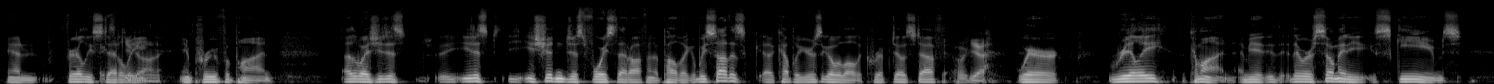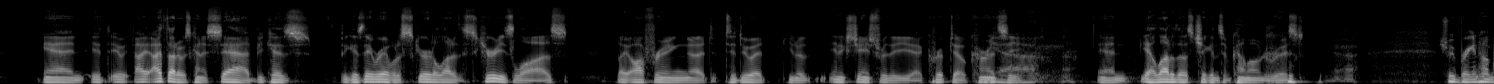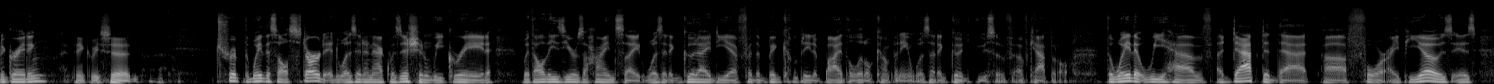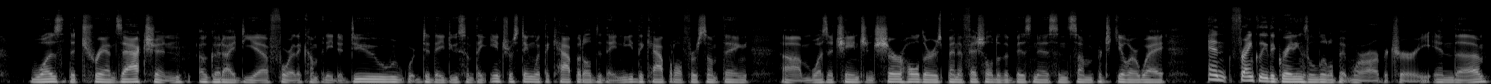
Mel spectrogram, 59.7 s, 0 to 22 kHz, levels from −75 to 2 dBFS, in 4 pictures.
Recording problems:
none

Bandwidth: 15 kHz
